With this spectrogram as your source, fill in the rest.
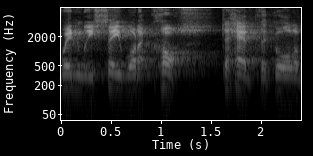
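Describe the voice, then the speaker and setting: A man with an Australian accent, a bright, sharp tone and fairly high pitch, in audible room echo. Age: 80s+. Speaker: local councillor. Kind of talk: council meeting debate. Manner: halting, many fillers.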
